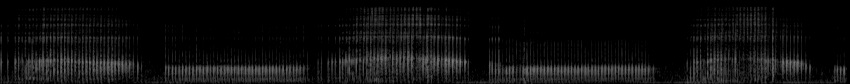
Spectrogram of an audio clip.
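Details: Loud purring from a kitten held up to its owner's ear, four long buzzy bursts with short breaks between them, the hum steady and grainy within each burst.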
